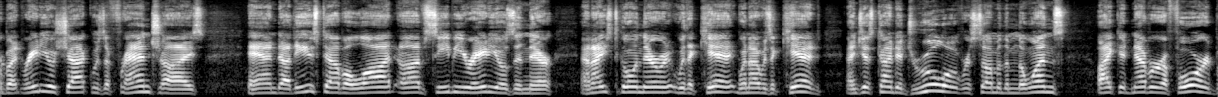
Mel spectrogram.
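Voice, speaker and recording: A chatty, enthusiastic CB radio hobbyist from western Canada, around sixty, swaps stories and reminisces in casual radio conversation. He has a high-pitched voice and speaks into a vintage desk radio microphone.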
